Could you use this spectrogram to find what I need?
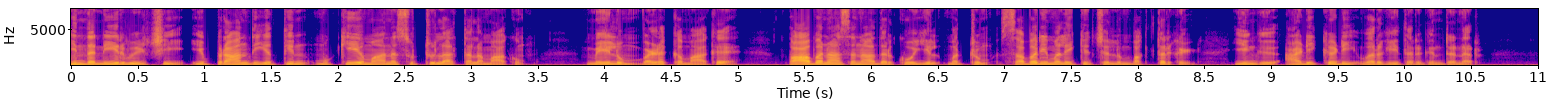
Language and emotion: Tamil, neutral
